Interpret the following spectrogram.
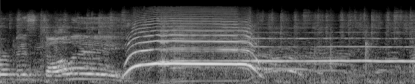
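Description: A shrill whoop from the crowd, gliding quickly up to a very high pitch and held for over a second before dropping away, over crowd chatter and background music.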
